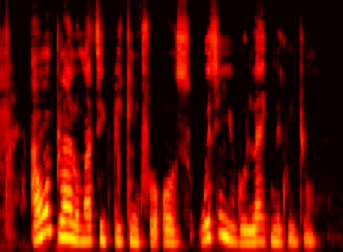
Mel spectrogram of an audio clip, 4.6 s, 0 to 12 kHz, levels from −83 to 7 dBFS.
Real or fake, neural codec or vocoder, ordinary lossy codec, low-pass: real; none; none; none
